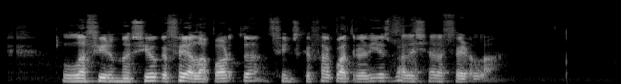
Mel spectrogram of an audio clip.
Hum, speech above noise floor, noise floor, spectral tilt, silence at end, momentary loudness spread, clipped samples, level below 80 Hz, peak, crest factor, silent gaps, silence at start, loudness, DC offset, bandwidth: none; 47 dB; -69 dBFS; -5 dB/octave; 1.25 s; 14 LU; under 0.1%; -70 dBFS; -2 dBFS; 20 dB; none; 0.65 s; -21 LUFS; under 0.1%; 11.5 kHz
